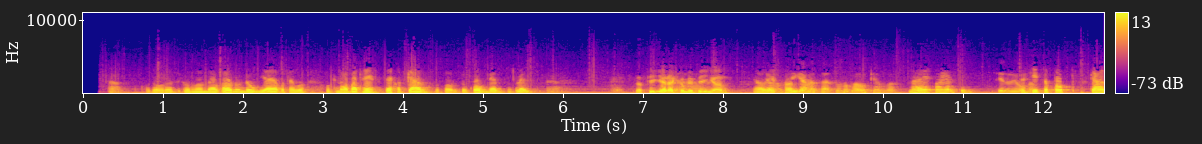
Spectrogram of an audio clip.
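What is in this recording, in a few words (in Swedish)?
Degeberga Skåne, svenska sagor dialekter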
